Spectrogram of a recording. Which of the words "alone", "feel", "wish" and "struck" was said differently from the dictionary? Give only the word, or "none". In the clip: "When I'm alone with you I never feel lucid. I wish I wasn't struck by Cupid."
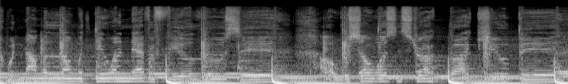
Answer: none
